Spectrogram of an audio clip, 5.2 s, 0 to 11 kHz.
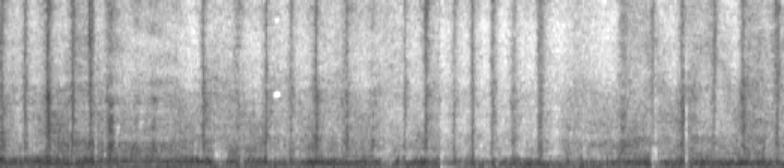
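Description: A coarse sanding block of roughly 120 grit scrubs back and forth over a patio screen door, giving a steady rough abrasive rasp with rhythmic strokes, close and fairly loud, with no voices.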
